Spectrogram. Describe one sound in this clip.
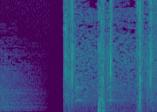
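High-heeled boots click on hard pavement in steady steps.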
